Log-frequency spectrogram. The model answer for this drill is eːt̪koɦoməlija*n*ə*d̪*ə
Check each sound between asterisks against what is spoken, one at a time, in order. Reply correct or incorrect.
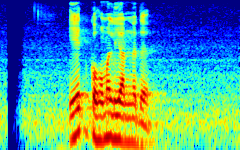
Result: incorrect: nː, correct

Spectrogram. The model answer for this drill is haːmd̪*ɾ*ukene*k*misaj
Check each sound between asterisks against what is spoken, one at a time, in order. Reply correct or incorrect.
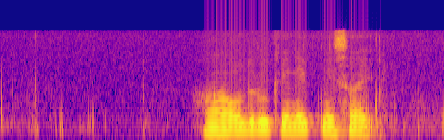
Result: correct, correct

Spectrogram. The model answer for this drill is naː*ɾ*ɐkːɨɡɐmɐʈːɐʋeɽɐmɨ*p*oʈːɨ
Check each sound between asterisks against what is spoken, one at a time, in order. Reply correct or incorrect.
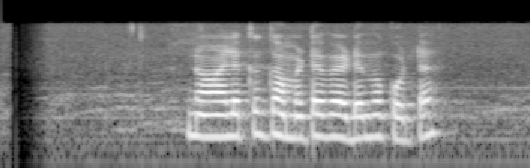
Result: incorrect: l, incorrect: k

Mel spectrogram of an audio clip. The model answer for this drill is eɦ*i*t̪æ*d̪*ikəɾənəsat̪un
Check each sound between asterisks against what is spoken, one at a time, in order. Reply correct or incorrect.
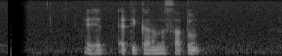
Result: incorrect: e, incorrect: t̪

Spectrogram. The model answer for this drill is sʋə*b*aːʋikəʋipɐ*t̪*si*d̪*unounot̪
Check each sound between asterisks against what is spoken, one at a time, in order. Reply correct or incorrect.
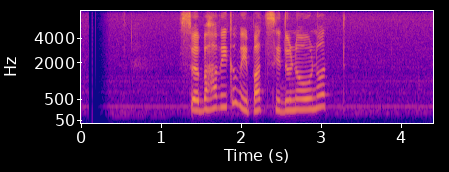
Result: correct, correct, correct

